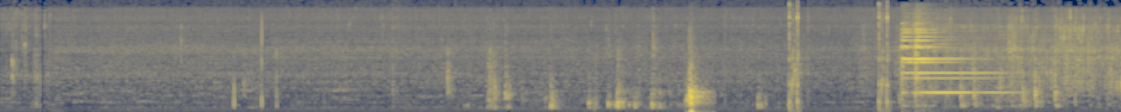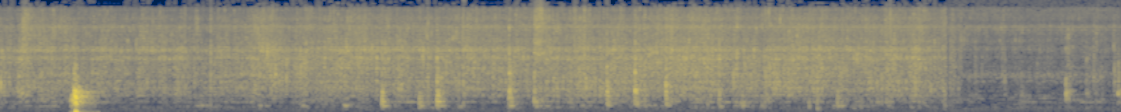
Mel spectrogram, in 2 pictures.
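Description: Onions and green chillies sizzling in oil in a stainless steel kadai, with a metal spoon stirring and tapping against the pan. About eleven seconds in, a metallic clang rings out and the sizzling turns louder for some fifteen seconds before settling back near the end.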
